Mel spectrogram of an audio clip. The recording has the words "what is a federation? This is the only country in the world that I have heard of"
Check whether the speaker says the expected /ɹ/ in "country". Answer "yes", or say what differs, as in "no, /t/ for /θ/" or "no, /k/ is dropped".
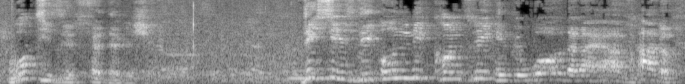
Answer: yes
